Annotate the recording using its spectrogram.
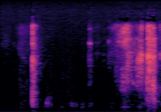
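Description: Pages of a hardcover picture book being handled and turned: a single faint tap a little under half a second in, then rustling paper in the last half second.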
